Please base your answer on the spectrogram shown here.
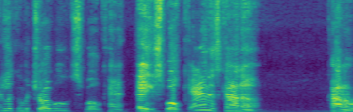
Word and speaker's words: Spokane: Spokane, right? That's how they pronounce it. I used to Yeah, Spokane. Yeah. I you I used to pronounce it spokane as a youth, but I guess that's a violation, right? In Washington state, right? It's Spokane. Yeah. Yeah. Yeah. No, as a youth, I used to pronounce it Spokane. And and and then I discovered that Washingtonians, they don't like that.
